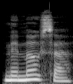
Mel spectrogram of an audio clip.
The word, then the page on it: mimosa: American English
